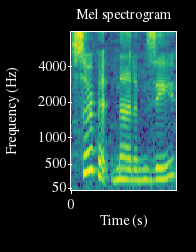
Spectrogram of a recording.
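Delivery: very serious, grave, low, dead-serious voice. Retelling how a character said the line: imitating a very serious voice. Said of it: "in such a seriously voice".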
